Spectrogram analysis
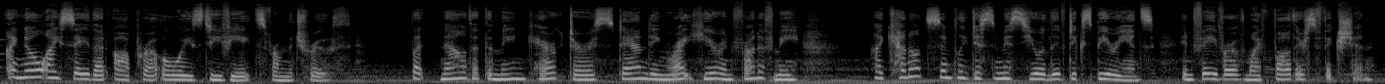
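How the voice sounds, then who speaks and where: Courteous young opera artist, slightly high voice; woman cast. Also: normal speed, a little mellow, a little hiss or hum, natural voice. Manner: courteous, earnest, reassuring. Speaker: opera writer and performer. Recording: game dialogue with music behind.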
